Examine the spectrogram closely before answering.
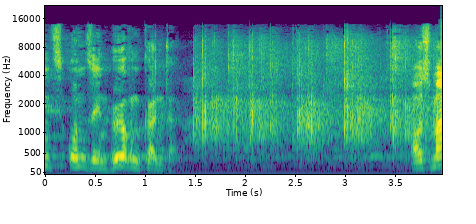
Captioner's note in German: Beifall AfD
